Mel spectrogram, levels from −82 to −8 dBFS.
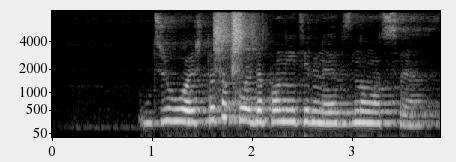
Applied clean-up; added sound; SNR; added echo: none; Rattle (instrument); 2 dB; reverberation time 1.7 s.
